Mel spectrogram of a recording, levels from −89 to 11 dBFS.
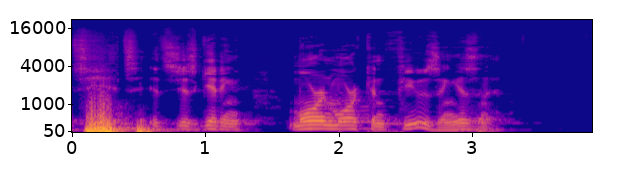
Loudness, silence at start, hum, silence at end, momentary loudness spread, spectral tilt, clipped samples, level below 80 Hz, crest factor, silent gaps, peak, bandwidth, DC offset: -24 LUFS; 0.05 s; none; 0.75 s; 20 LU; -8 dB/octave; under 0.1%; -24 dBFS; 18 dB; none; -4 dBFS; 10 kHz; under 0.1%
